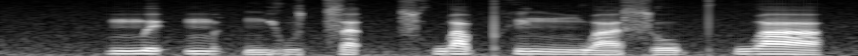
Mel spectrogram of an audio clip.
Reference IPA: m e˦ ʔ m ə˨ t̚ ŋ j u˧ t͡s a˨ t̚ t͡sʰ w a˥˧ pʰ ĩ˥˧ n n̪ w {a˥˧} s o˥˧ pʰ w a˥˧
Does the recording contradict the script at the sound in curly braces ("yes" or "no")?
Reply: yes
